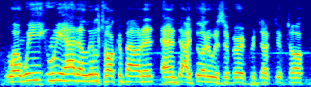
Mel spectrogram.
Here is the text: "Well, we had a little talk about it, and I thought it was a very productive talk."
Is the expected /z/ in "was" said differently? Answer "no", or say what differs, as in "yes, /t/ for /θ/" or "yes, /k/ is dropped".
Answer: no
